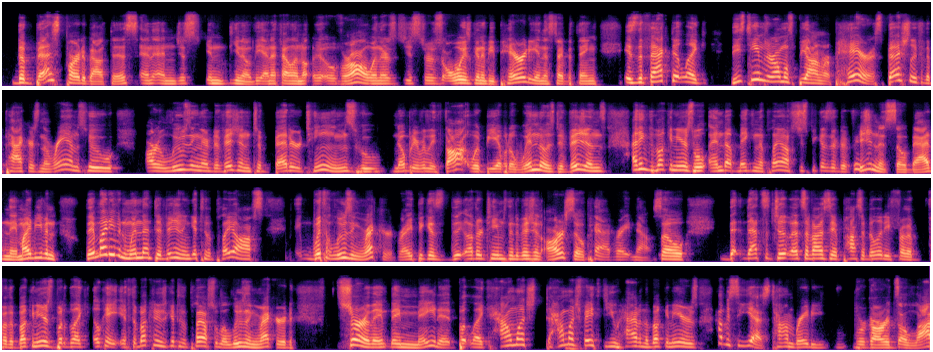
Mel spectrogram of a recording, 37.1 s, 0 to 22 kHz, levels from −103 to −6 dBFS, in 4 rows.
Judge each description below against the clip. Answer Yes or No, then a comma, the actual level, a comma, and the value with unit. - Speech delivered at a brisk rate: Yes, fast, 270 wpm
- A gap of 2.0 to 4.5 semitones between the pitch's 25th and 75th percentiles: No, average, 5.1 semitones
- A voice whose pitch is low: No, medium, 160 Hz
